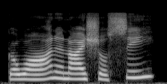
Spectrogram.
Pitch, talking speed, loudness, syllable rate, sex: 270 Hz, 215 wpm, -15 LUFS, 4.1 syllables/s, female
